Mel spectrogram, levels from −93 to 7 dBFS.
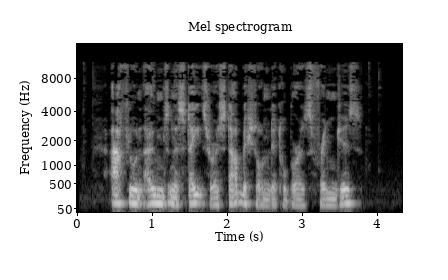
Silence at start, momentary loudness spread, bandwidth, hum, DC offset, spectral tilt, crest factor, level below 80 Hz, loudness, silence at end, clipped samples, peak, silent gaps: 0.35 s; 10 LU; 11.5 kHz; none; under 0.1%; -5 dB/octave; 22 dB; -54 dBFS; -21 LUFS; 0.55 s; under 0.1%; 0 dBFS; none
